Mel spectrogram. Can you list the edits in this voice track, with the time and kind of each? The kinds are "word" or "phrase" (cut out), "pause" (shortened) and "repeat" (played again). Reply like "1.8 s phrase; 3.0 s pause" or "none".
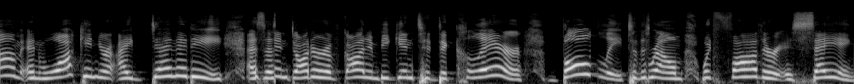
2.7 s word; 6.5 s word; 7.1 s word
